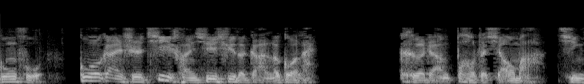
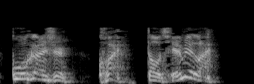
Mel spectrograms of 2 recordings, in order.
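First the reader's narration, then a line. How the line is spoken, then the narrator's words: Loud relayed call. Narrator (Chinese): 科长马上回应，大声传话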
